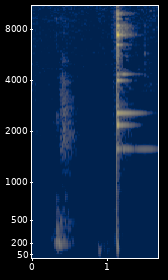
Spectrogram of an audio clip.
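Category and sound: signal or alarm, bell being rung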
